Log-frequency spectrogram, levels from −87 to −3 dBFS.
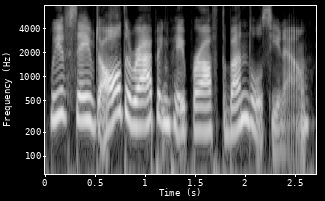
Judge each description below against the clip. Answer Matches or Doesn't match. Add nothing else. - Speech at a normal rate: Doesn't match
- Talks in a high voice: Matches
